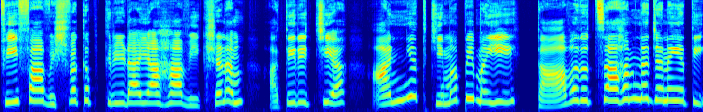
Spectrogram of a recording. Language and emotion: Sanskrit, happy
